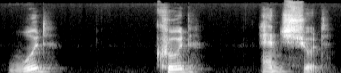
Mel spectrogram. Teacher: so as you can see these L's need to be silent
